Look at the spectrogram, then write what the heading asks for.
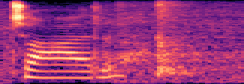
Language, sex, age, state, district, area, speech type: Marathi, female, 18-30, Maharashtra, Mumbai Suburban, urban, read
